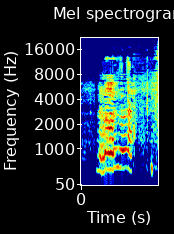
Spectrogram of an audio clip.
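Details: A talkative pet cat gives a short, bright meow of under a second. It rises and then dips, with a soft second syllable at the end, indoors with little background noise.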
